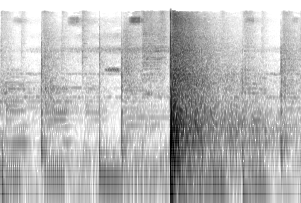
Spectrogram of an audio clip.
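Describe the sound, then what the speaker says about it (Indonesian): A single sharp firecracker ball bang bursts out with a lingering crackly tail, amid a few quieter background pops and clicks, during Eid al-Adha celebrations. "Mercon bola assorted."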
